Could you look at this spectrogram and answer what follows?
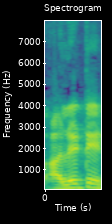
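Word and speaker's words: elated: the merchant was अलेटेड, the merchant व्यापारी वॉज यानी था अलेटेड, लिखा ई है, उच्चारण अ होगा, अलेटेड इसका अंदर उत्तेजित, उत्साहित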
